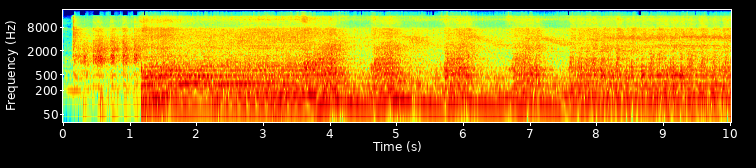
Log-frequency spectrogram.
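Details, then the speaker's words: Freshly rebuilt engine, first start after 10 months sitting, not fully hooked up: short crank, fires immediately into steady smooth idle with clean throttle blips; normal start and idle. "yeah it's hard to describe the feeling of having the car start finally after 10 months of just sitting around"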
